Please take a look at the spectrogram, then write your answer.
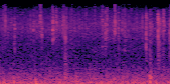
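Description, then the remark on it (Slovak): A wood fire crackles softly, with irregular small pops and snaps scattered over a steady low hiss and rumble. No voices. “Každé jedno prasknutie dreva z vás uvoľní jeden malý, malinký kúsok stresu.”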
